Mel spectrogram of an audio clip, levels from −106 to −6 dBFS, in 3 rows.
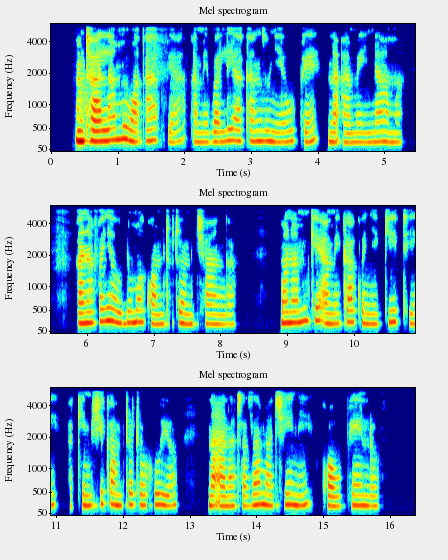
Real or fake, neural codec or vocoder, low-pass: real; none; 5.4 kHz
